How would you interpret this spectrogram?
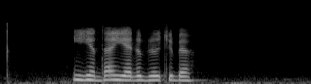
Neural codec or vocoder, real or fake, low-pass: codec, 16 kHz, 1 kbps, FunCodec, trained on LibriTTS, 50 frames a second; fake; 7.2 kHz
